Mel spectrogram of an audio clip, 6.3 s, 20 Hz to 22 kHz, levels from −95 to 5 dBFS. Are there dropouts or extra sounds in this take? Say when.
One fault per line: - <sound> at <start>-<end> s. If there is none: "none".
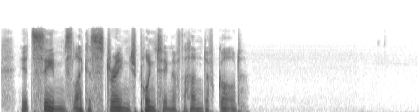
none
